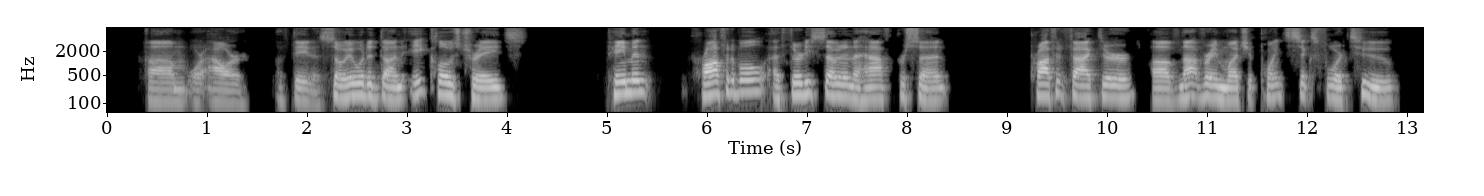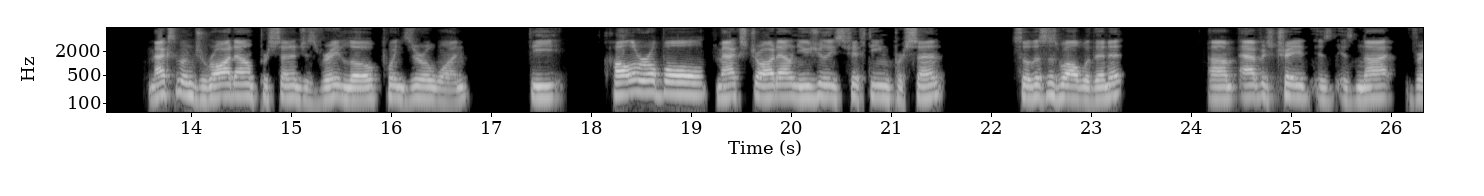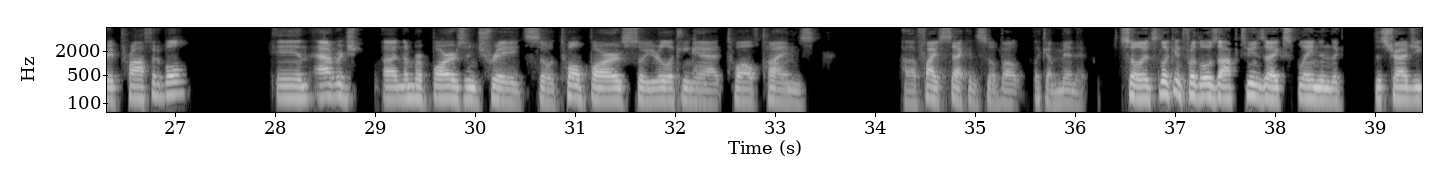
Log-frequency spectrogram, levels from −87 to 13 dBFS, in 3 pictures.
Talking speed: 135 wpm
